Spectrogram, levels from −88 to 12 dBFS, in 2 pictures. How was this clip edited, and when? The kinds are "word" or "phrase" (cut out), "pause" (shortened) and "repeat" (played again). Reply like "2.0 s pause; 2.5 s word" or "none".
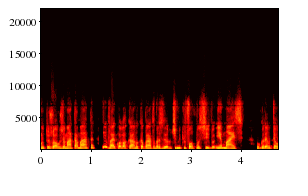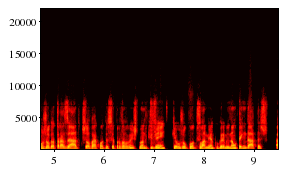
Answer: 1.2 s pause; 7.3 s pause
